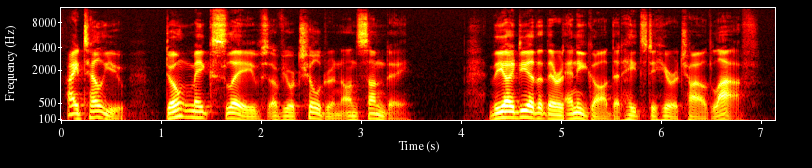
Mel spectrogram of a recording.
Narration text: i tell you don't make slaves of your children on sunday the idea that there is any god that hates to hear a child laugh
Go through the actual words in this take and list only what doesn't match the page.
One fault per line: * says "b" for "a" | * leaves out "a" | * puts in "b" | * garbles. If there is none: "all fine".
* leaves out "is"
